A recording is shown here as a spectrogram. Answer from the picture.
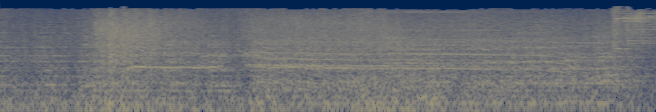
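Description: Dramatic film score with sustained held notes, and a loud rushing swell of sound rising about a second in.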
